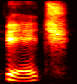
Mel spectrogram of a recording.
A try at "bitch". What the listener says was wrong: No, it's a subtle bitch. It's not a hard bitch. It's a subtle bitch. It's quick too.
